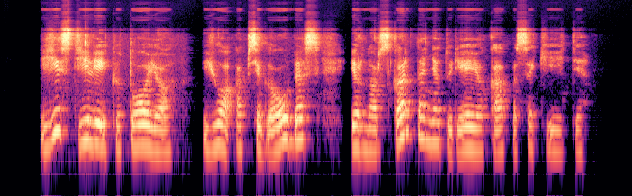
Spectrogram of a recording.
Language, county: Lithuanian, Vilnius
